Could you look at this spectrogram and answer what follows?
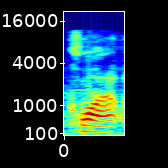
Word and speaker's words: Coin: Well, I guess Julie Kwa, or Julie Coyne, as her name is spelled in Anglo, is coin of the realm these days at the U.S.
